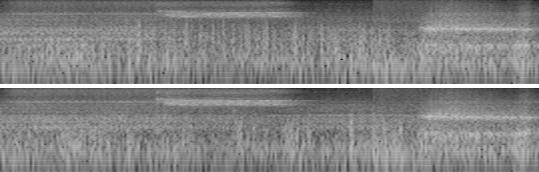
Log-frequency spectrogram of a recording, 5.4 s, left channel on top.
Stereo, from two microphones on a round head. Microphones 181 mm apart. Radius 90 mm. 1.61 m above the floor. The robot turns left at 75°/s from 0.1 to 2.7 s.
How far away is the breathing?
About 0.8 m.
